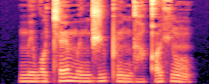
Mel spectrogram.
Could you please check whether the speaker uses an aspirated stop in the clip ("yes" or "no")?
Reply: yes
